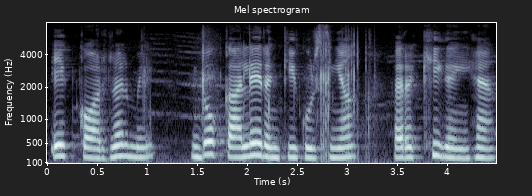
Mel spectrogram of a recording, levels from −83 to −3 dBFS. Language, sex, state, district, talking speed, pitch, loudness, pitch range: Hindi, female, Chandigarh, Chandigarh, 145 wpm, 210 Hz, -16 LUFS, 200-225 Hz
